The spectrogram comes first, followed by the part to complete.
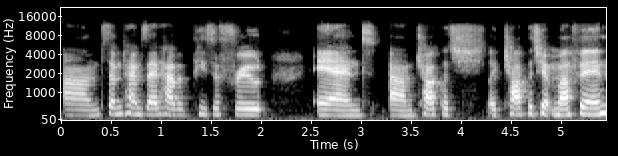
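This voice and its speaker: Against a quiet background, someone talks at a moderate pace in an unremarkable speaking voice. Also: woman. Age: 20s. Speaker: ultramarathon runner. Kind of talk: interview.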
